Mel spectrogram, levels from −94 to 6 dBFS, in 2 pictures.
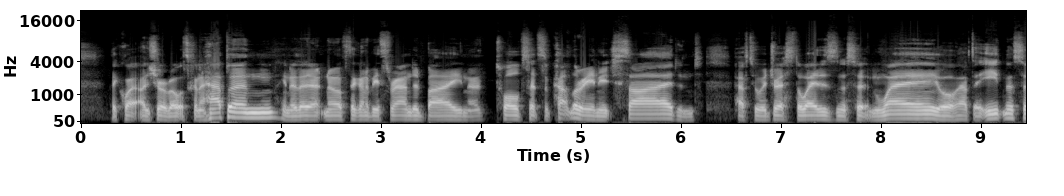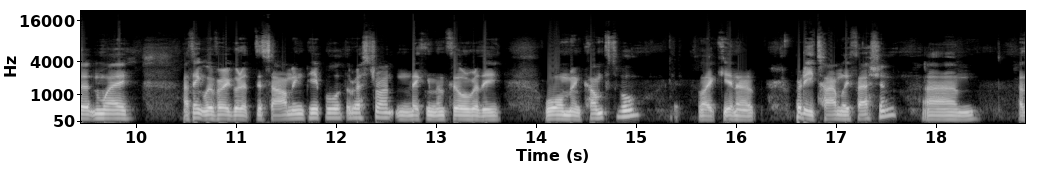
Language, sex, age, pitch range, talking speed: English, male, 20-39, 100-130 Hz, 235 wpm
